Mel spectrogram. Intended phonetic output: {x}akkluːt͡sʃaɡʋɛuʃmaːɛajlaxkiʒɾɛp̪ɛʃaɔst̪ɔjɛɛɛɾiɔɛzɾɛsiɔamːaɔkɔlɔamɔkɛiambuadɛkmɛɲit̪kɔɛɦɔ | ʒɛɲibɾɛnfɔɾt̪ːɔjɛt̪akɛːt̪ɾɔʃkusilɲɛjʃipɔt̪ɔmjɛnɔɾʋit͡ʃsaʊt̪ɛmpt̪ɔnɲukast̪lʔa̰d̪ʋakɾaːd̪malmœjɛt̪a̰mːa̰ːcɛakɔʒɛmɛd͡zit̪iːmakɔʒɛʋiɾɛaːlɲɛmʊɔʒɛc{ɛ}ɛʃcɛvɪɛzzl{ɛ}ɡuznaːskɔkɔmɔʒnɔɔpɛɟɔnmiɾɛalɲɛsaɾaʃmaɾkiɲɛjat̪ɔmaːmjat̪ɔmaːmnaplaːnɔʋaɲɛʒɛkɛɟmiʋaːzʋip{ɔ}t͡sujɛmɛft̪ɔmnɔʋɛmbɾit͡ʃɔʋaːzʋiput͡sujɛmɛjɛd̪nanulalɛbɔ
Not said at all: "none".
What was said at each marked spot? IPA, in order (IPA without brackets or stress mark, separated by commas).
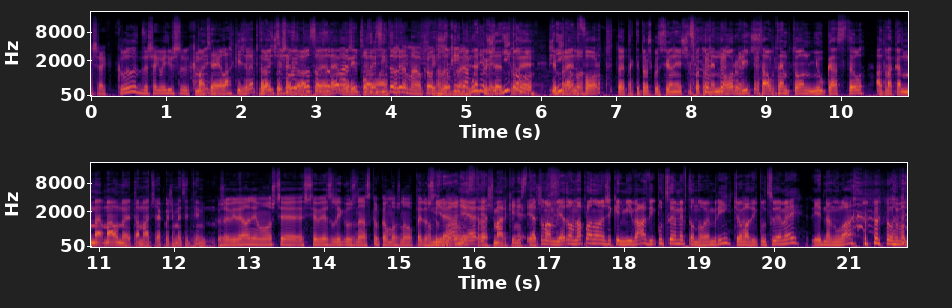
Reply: ʃ, ɛ, i, u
